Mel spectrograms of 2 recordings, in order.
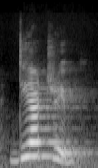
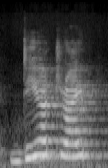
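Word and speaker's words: diatribe: What is the antonym of the word डियाट्रिब? या ठीक है, डियाट्राइब या डायट्रिब, देयर आर वेरियस वेज कि लोग इसको प्रोनाउंस करते हैं।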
